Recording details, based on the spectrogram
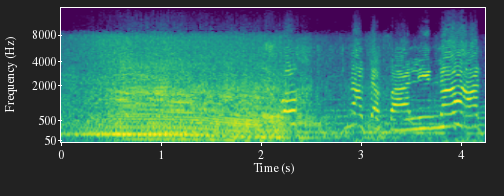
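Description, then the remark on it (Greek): A loud, steady droning of a propeller airplane engine fills the first half, then continues underneath as raised voices break in over it toward the end. “Γιατί το πέρασες, βρε τρελέ, το αεροπλάνο μου, τα σακό είναι να φύγει.”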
